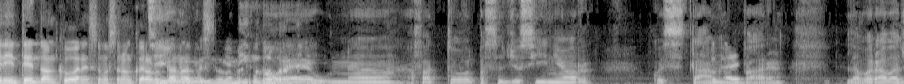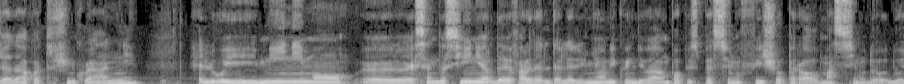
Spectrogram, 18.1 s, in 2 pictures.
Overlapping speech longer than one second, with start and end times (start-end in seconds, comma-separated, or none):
1.4-3.2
